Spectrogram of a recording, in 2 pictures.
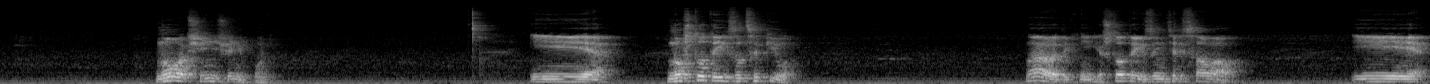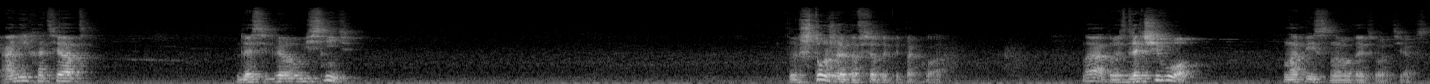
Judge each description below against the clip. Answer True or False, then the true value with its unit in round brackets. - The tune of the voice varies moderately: False (8.7 semitones)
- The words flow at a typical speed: False (85 wpm)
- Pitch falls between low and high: False (120 Hz)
